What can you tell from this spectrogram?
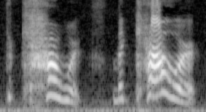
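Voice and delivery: high, loud sobbing cry; sobbing outburst. Acted. Susan sobbing at the crowd, high and loud. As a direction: cry out in tearful anger. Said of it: "sobbed Susan".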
